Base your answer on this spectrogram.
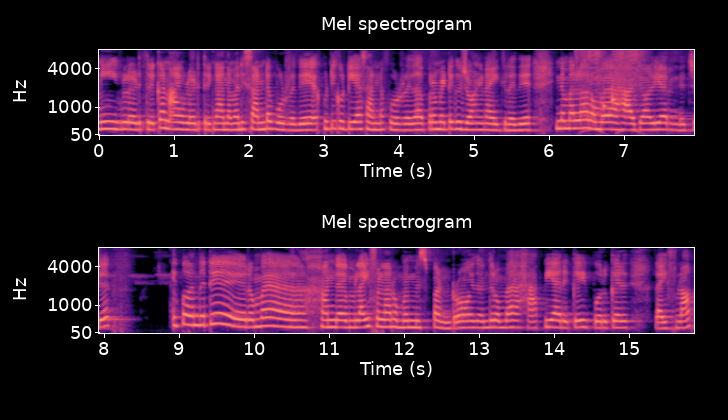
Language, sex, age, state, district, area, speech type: Tamil, female, 18-30, Tamil Nadu, Ariyalur, rural, spontaneous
